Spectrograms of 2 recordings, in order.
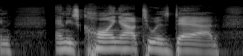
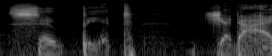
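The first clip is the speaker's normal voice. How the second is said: resentful whisper; 12 semitones lower, 4 dB quieter, slower than usual. Retold or imitated. Emperor answers Luke with a low, resentful whisper. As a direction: hiss it out with bitter resentment. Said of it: "says it with such fucking resentment".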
